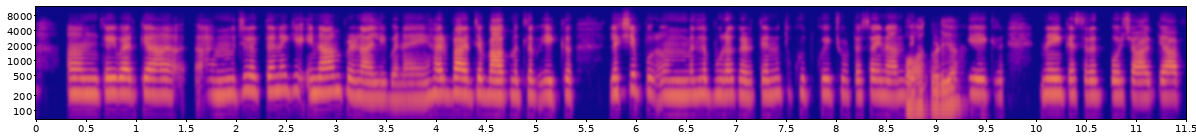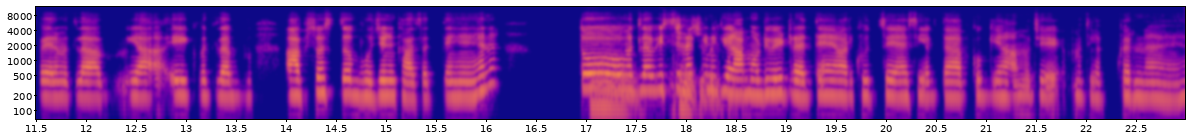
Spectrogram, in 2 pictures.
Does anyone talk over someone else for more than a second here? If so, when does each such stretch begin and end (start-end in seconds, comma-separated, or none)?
17.1-18.5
